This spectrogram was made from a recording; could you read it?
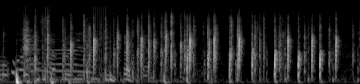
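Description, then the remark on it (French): Applause from a small group for quiz participants: a quick burst of dense, irregular hand claps that continues steadily throughout, with some voices mixed in underneath. “Bravo à vous, on vous applaudit.”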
